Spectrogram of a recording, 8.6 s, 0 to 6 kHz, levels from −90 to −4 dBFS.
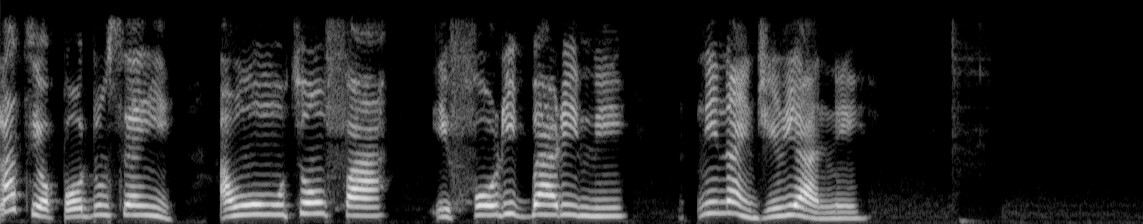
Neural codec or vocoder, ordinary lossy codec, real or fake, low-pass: codec, 16 kHz in and 24 kHz out, 2.2 kbps, FireRedTTS-2 codec; none; fake; 5.4 kHz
